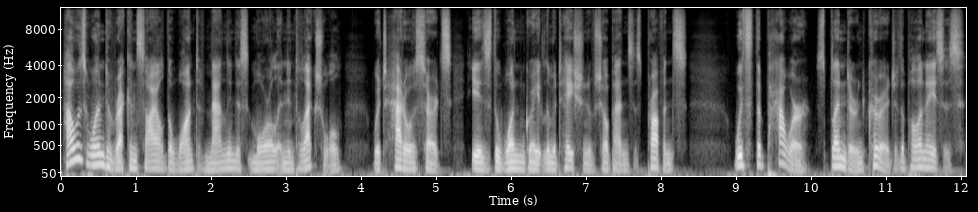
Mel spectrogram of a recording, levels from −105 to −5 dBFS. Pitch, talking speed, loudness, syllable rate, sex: 105 Hz, 160 wpm, -24 LUFS, 5.5 syllables/s, male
